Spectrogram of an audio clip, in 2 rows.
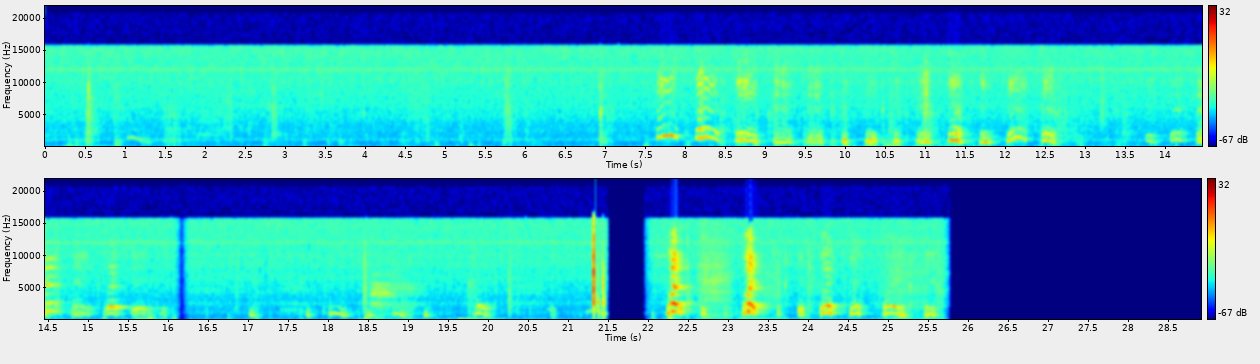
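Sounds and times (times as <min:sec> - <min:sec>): puppies whimpering and yipping: 0:00.3 - 0:01.6, 0:07.0 - 0:12.9, 0:13.8 - 0:16.2, 0:17.0 - 0:20.2, 0:22.2 - 0:25.8
sharp click: 0:21.3 - 0:21.5.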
